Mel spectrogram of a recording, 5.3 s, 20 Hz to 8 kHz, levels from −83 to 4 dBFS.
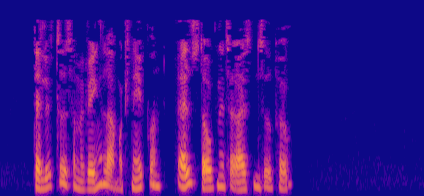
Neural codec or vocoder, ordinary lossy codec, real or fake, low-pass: none; MP3, 24 kbps; real; 7.2 kHz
